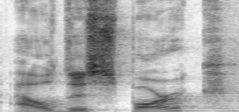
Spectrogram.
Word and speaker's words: Aldous Spark: Aldous Spark.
